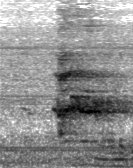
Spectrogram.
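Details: Labrador Retriever puppy crying from fear of an injection during vaccination: after half a second of quiet room hum, a sudden high, steady, nasal whine holds for under a second, then fades.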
